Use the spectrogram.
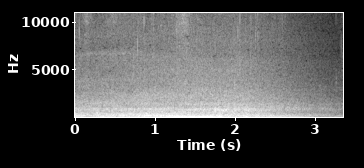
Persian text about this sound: دارم تو خیابون گرابن که دیشبم اینجا بودیم راه میرم انگار نه انگار این همون خیابونه به قدری ساکت و سوت و کوره که انگار هیچ کس اینجا زندگی نمیکنه فقط گهگداری صدای ماشینی موتوری میاد و این سکوت رو میشکنه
